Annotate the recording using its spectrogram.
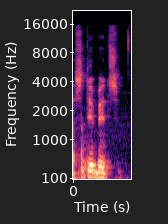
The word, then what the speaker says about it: Stibits: the way to pronounce it is actually uh, Stibits. Uh, so S T I B I T S. It's a platform. Yeah, Stibits.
